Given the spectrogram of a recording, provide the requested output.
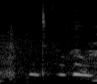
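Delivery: high, soft cooing question; whisper-coo it to the cat; hushed pet talk. Real, not acted. Softer repeat to cat.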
